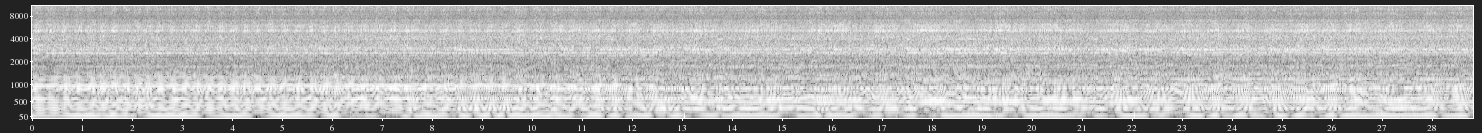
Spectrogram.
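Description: Two 30cc two-stroke brush cutter engines, a Mitsubishi TU33 and a Stihl FR3001, coupled shaft to shaft and both running at full throttle against each other. The drone holds a steady pitch with neither engine gaining on the other.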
